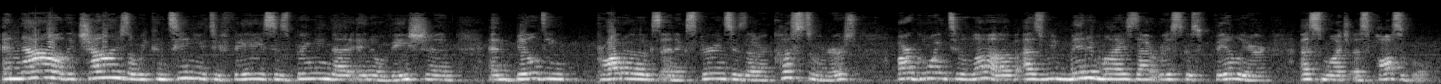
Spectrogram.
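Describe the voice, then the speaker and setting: A woman's voice: fairly high pitch, unhurried, a little hiss or hum. A woman from Costa Rica giving a prepared tech conference talk, upbeat and full of rhetorical questions. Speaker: conference speaker. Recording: echoey, distant from the mic.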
